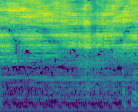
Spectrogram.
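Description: Bench grinder running with a steady electric hum while a small carving-knife blade is held against its wheel, giving a steady high grinding hiss as the blade is hollow-ground.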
